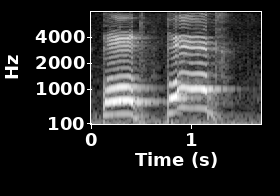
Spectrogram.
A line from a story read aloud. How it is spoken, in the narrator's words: Eddie shouted through the mouth of the balaclava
